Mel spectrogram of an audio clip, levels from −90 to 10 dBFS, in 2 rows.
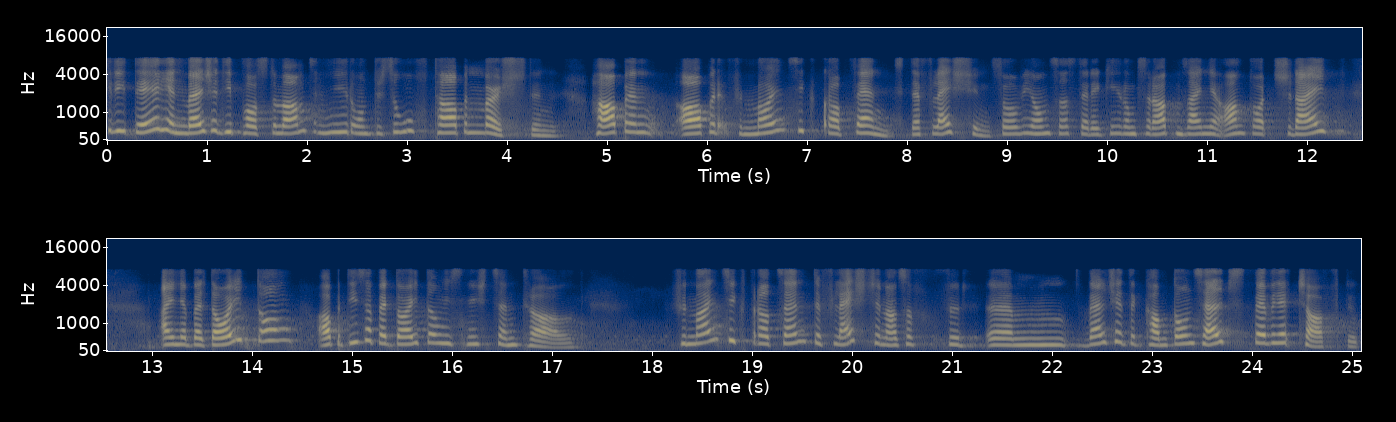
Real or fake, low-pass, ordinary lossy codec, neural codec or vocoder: fake; 7.2 kHz; none; codec, 24 kHz, 0.9 kbps, WavTokenizer, large speech release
